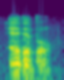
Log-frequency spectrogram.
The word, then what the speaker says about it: edible: So just to be clear, the first syllable ends on the d, edible.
